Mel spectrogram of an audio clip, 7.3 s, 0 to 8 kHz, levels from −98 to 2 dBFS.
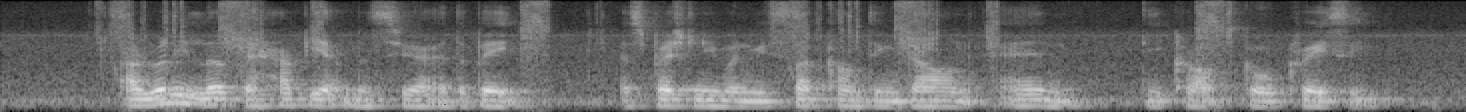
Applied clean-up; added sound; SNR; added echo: none; Packing tape, duct tape; 18 dB; none.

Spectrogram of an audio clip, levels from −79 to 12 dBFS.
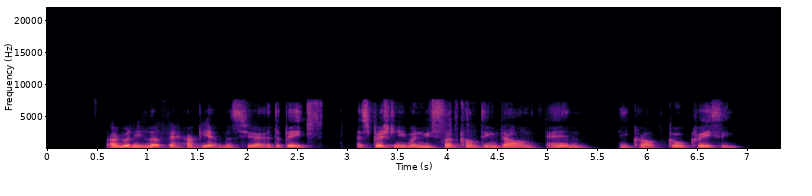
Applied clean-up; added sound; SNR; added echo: neural mask model DeepFilterNet 3.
